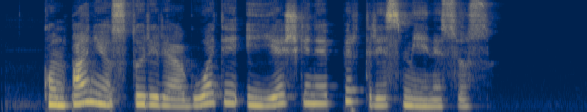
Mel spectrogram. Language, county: Lithuanian, Vilnius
